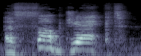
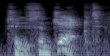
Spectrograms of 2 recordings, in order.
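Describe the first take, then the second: First: Subject stressed on the first syllable, slow; noun stress. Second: Subject stressed on the second syllable, low; verb stress. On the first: Teacher drilling the pattern, first-syllable stress on subject. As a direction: hit SUB in subject. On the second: Teacher drilling the pattern, second-syllable stress on subject. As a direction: land on JECT in subject. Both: Shown as a demonstration. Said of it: "because there is a pattern".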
